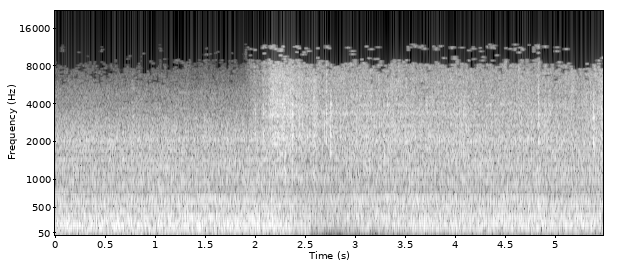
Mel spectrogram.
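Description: Chopped vegetables and herbs sizzling in hot olive oil in a pot as they are dropped in by hand, the sizzle growing louder about two seconds in.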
